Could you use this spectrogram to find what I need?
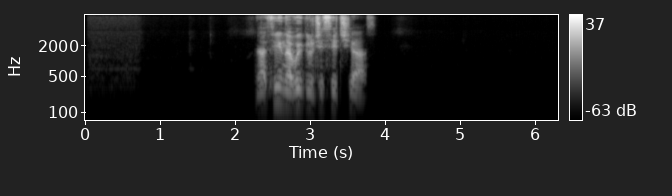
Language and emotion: Russian, angry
